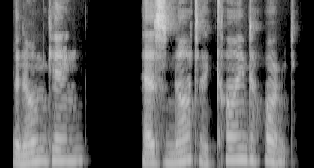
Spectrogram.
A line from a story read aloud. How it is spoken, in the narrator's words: said the Emperor sadly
